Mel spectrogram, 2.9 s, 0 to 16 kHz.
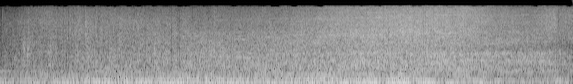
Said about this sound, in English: The first 7 minutes of Hereafter will knock your ears back. A huge tidal wave, the Indian Ocean tsunami of 2004, slams into a resort where a French journalist is shopping in a street market.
